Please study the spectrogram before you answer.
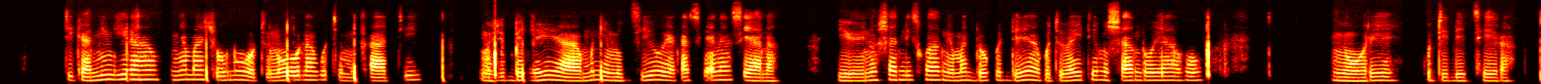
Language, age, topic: Ndau, 18-24, health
